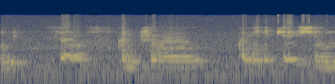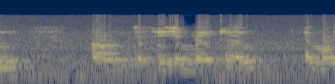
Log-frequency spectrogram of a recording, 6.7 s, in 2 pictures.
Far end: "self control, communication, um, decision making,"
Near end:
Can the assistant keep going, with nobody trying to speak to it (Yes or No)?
Yes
